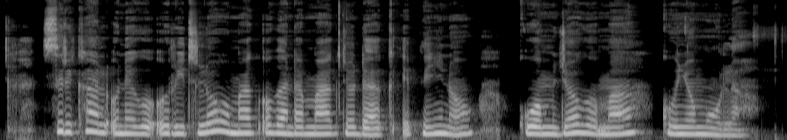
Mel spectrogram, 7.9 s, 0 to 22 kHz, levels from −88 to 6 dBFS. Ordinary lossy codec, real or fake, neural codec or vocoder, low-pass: none; real; none; none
